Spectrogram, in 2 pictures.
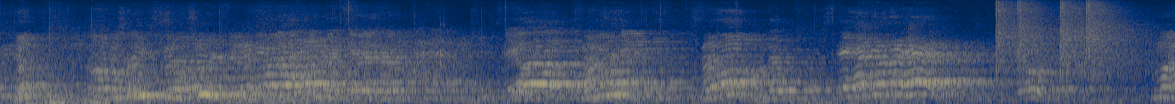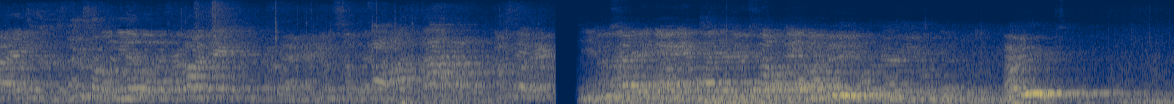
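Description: Wrestlers' shoes squeak and thump on a mat.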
